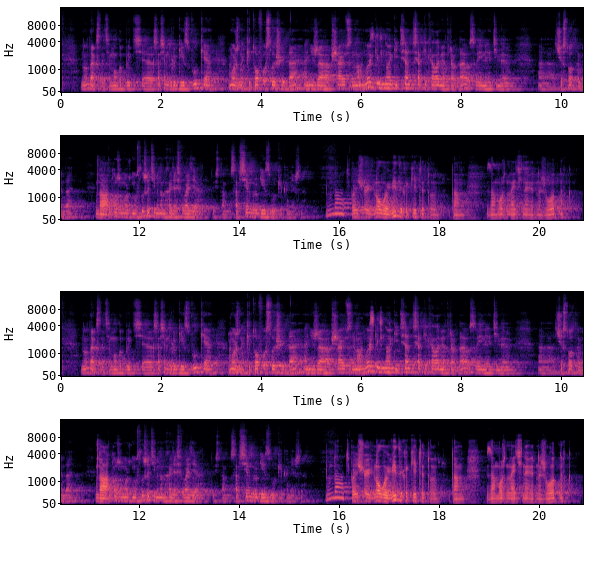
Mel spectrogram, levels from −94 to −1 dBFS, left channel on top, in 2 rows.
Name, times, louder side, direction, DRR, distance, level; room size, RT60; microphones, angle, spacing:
voice 1, 0.0-10.7 11.2-15.2 15.8-15.9 16.3-16.6, equal, 5° left, 2 dB, 3.0 m, -37 dB
voice 2, 5.8-6.6 11.1-11.4 15.7-18.0 18.3-20.6, right 3 dB, 65° right, 9 dB, 1.5 m, -34 dB
26.0 x 23.5 x 8.3 m, 1.2 s
head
